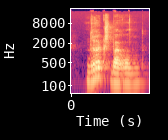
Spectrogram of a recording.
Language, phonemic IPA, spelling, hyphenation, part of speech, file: Dutch, /ˈdrʏɡs.baːˌrɔn/, drugsbaron, drugs‧ba‧ron, noun, Nl-drugsbaron.ogg
- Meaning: drug baron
